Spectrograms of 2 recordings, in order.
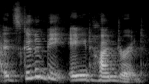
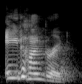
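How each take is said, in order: First: Said in the usual way. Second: Higher, louder outraged repeat; EIGHT punched high and loud; incredulous echo. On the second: Retold or imitated. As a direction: throw the price back in disbelief. Outraged echo of the quoted price.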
